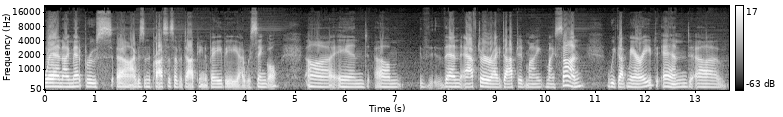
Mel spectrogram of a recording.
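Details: Adult woman; typical speech.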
